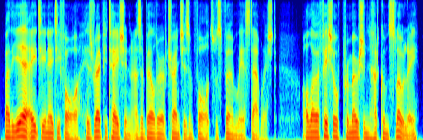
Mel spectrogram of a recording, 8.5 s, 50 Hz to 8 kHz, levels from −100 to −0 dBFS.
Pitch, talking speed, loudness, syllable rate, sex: 100 Hz, 170 wpm, -19 LUFS, 5.3 syllables/s, male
